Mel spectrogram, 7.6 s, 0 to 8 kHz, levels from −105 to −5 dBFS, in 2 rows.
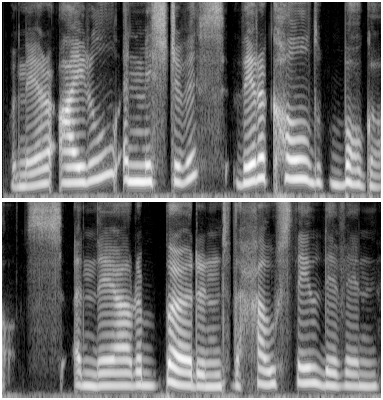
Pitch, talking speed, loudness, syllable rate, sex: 225 Hz, 165 wpm, -18 LUFS, 4.4 syllables/s, female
